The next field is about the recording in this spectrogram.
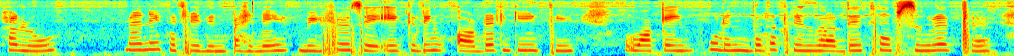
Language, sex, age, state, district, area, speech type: Urdu, female, 18-30, Uttar Pradesh, Gautam Buddha Nagar, rural, spontaneous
